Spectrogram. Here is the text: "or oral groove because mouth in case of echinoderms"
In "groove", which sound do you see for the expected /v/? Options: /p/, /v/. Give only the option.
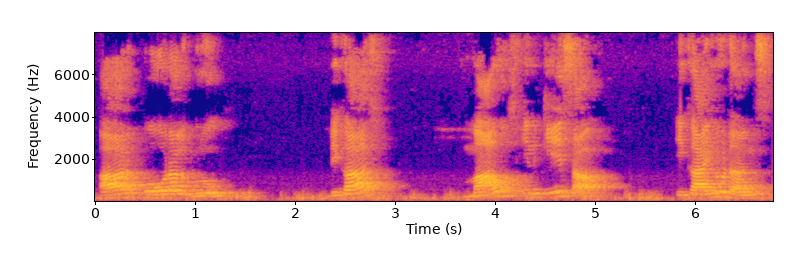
/p/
